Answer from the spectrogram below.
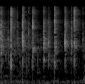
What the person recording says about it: it's got a little ball in there for a reason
